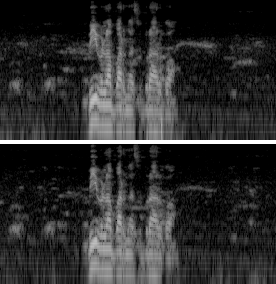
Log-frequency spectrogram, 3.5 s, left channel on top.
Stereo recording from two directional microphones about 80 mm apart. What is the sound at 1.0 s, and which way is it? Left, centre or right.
A man's voice, centre.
